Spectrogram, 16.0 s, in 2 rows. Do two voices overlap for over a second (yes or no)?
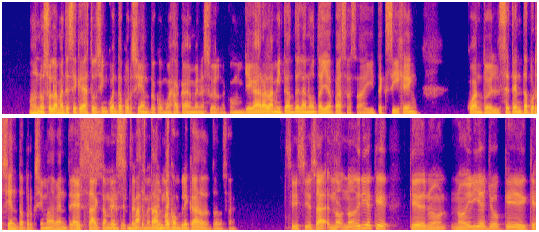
yes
